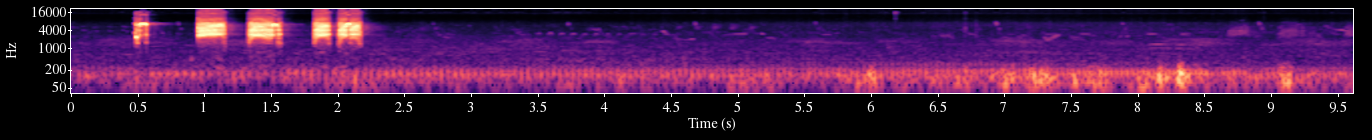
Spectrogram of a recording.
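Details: Calling male Sindhi black francolin: one harsh opening note, then a burst of four loud grating rasps within two seconds, followed by a long quiet stretch with faint low rumble.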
